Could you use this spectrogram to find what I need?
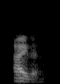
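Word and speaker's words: Aida: We went down to, what is it, how do you pronounce it, the Ida refugee camp? Ada? Refugee? Ida, right.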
